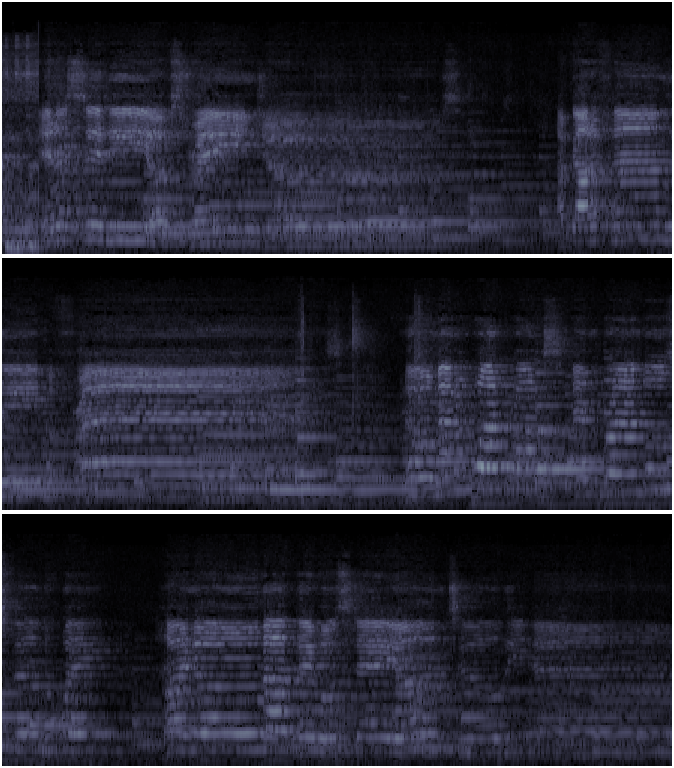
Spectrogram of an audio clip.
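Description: Music: a voice singing long held notes in a classical, operatic style over piano accompaniment, in phrases with short breaks.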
